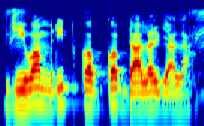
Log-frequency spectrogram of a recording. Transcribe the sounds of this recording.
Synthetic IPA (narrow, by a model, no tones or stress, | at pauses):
d͡ʒiːwamɾɪt̪kəp̚kəp̚ɖaːləld͡ʒaːlaː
